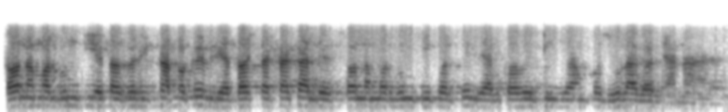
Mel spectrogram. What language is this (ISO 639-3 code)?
mai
